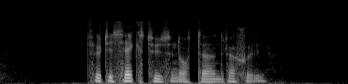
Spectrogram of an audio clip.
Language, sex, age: Swedish, male, 59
